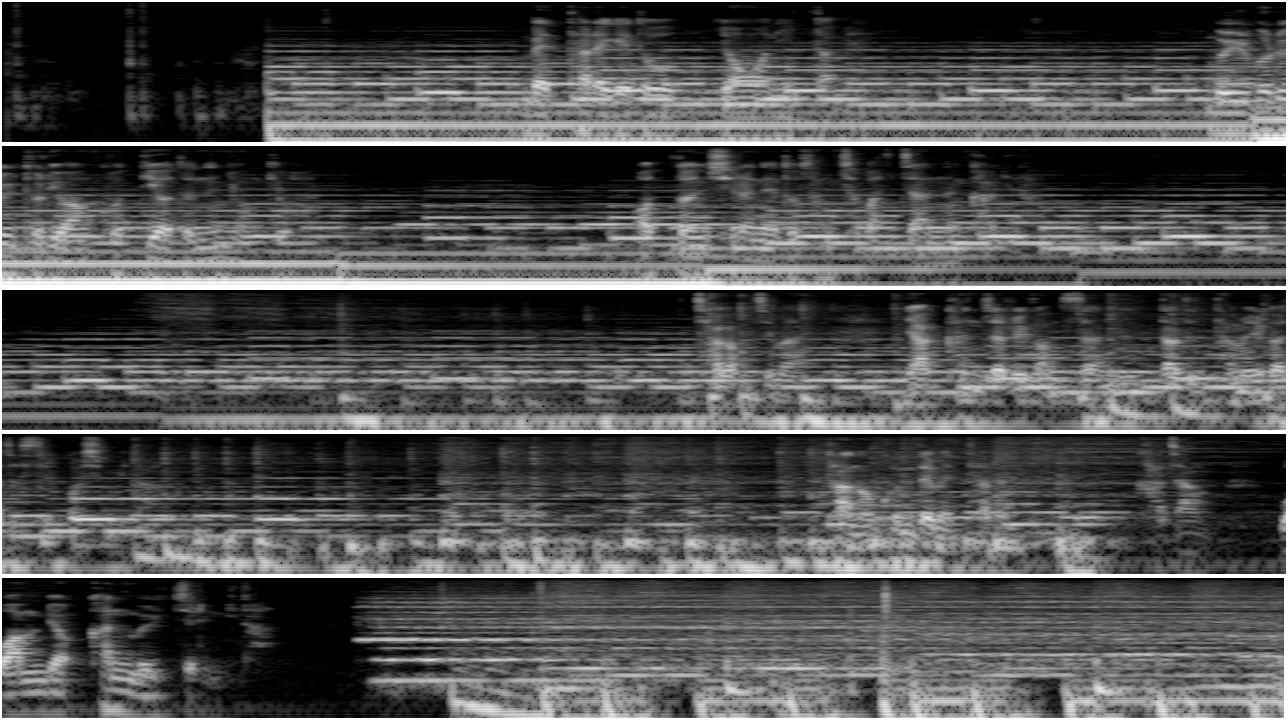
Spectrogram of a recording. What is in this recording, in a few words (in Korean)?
광고 성대모사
